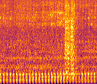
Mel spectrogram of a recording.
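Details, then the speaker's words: Snapper riding mower, friction-disc drive after repair, engine at idle speed, driving and backing up: even steady thumping around ten beats a second, no grinding or knocks; by design noisier than most transmissions; normal drive noise. "show off their back up in these transmissions by their design they will have more noise than most"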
